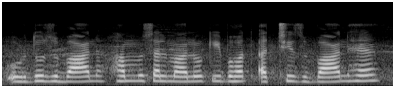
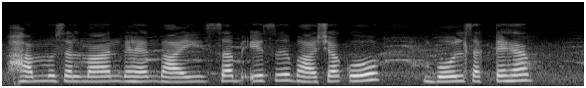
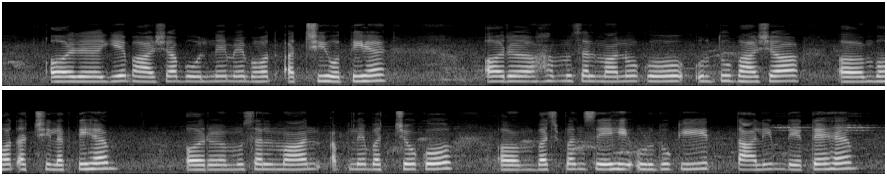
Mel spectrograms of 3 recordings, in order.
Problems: constant background noise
